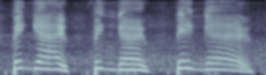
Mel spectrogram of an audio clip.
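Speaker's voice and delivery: high-pitched cry of a winner; excited calling out. Acted. Bingo player announcing a win to the hall, excited high call. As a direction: call it out high, each one drawn to a fall.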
